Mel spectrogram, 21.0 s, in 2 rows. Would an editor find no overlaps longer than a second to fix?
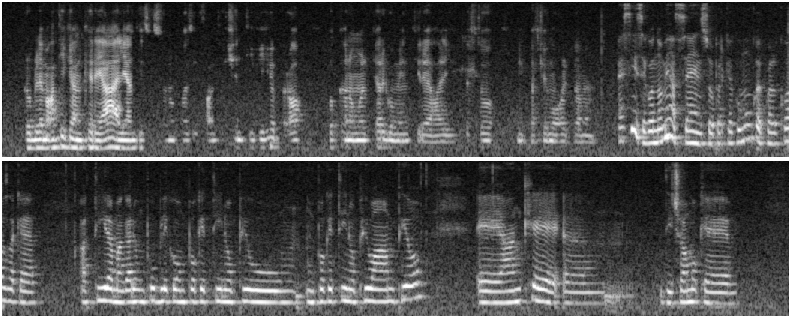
Yes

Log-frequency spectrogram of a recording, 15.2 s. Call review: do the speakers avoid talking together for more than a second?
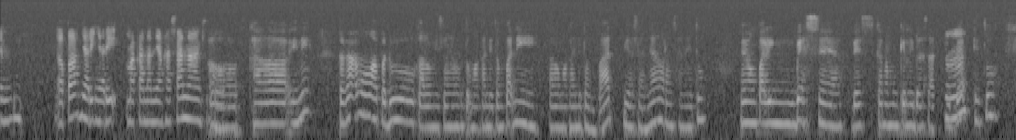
Yes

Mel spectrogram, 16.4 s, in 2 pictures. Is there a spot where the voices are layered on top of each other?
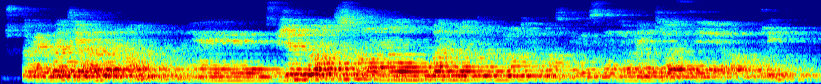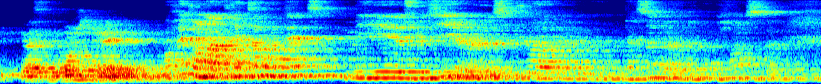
No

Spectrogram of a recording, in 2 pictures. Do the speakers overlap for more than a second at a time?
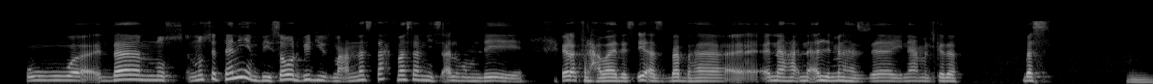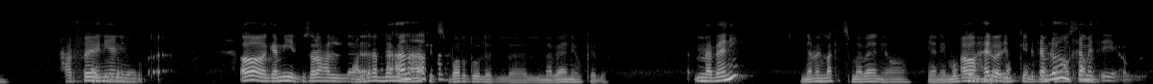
Yes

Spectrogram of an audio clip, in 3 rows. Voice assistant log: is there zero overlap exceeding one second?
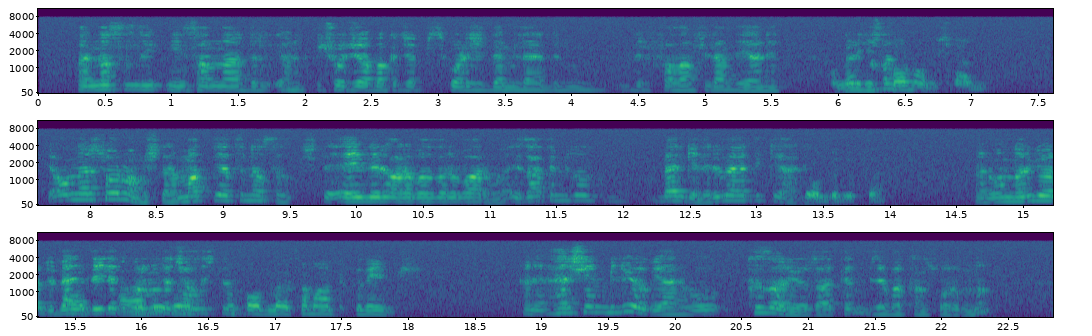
No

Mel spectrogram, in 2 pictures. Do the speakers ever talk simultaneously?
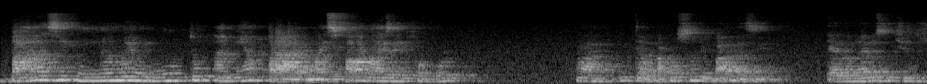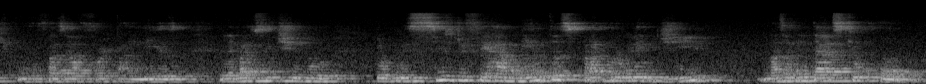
No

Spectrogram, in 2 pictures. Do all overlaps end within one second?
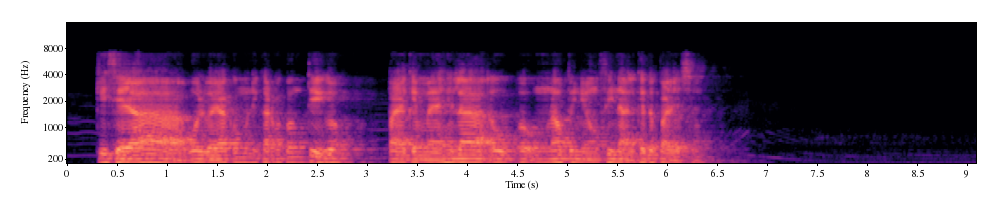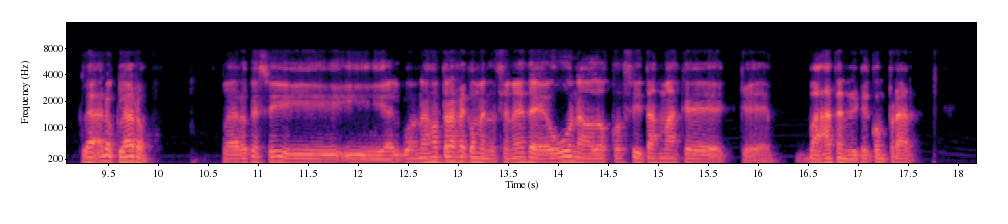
Yes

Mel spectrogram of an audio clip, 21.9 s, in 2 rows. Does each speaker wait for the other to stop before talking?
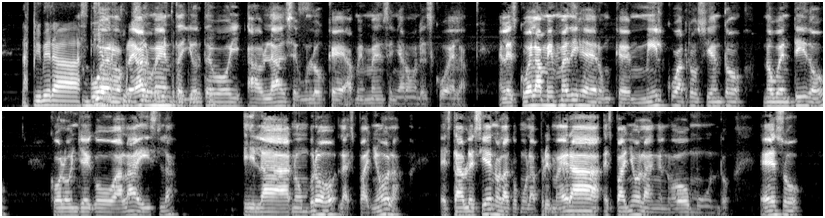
No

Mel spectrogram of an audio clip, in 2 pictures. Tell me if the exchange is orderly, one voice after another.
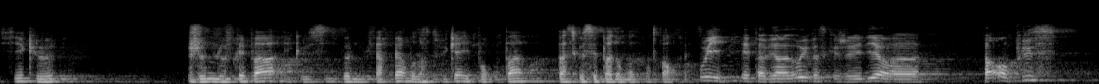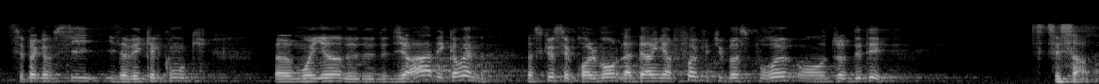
Yes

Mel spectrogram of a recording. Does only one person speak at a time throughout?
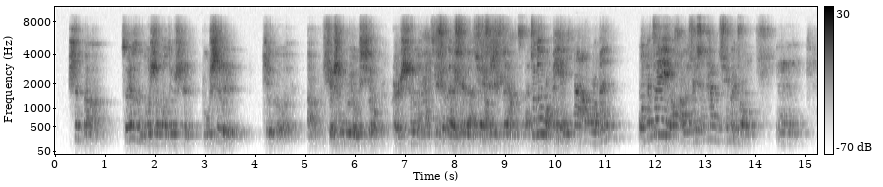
No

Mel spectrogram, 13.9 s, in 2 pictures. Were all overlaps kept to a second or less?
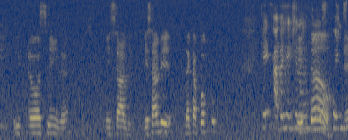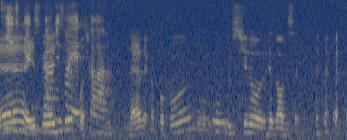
No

